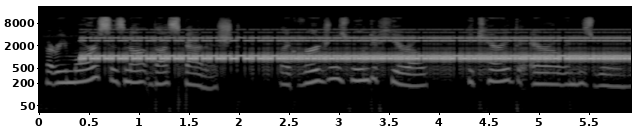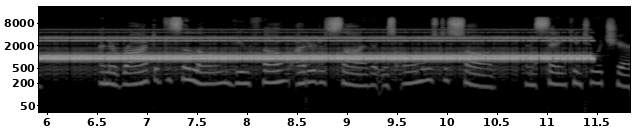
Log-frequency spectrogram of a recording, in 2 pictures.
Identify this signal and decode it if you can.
NAVTEX (SITOR-B), 100 baud, 170 Hz shift, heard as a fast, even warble, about 1000 Hz centre, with speech in English. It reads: ZCZC BE97 FORECAST: WIND W 8 TO 9. SEA ROUGH. VIS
